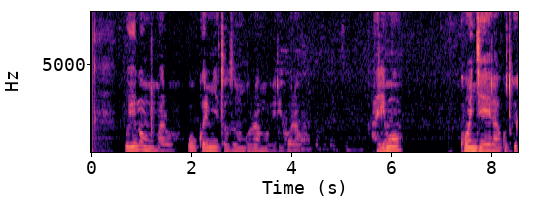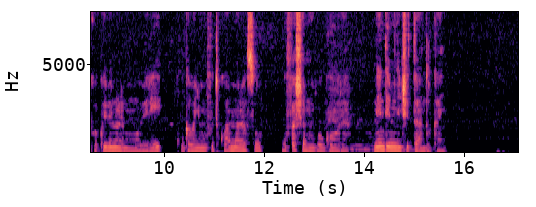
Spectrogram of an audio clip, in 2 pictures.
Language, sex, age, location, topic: Kinyarwanda, female, 18-24, Kigali, health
